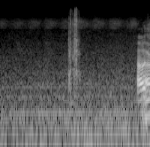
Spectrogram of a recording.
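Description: A digital SLR camera's shutter fires once, a single sharp click about a second in.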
